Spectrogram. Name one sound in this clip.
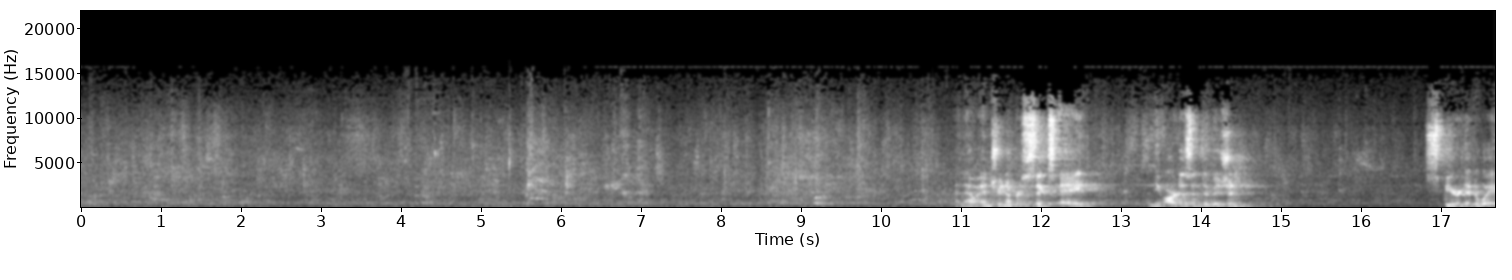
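A man speaks theatrically through loudspeakers in a large hall.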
